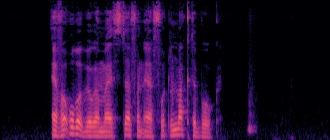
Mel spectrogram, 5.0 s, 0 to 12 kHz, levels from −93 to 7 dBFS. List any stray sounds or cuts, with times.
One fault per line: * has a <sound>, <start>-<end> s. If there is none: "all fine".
* has a whoosh, 3.7-3.9 s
